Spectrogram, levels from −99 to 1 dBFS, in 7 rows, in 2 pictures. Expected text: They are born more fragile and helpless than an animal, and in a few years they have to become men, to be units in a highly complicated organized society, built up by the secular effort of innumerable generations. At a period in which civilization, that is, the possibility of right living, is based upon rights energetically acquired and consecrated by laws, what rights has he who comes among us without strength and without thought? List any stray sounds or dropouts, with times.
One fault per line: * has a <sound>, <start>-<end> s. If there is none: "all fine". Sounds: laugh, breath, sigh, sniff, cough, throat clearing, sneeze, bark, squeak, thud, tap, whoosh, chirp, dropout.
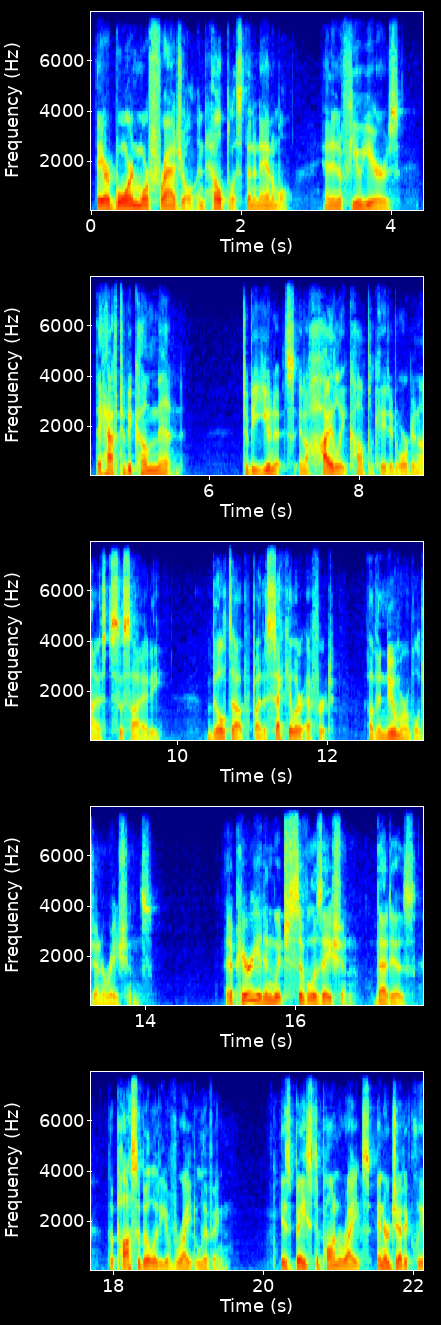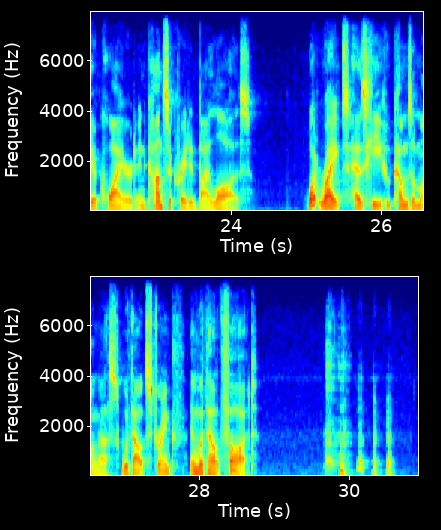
* has a laugh, 29.7-30.6 s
